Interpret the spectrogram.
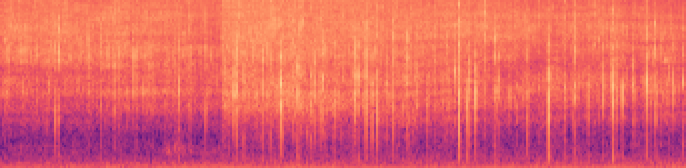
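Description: Lobster tail pieces sizzling in hot oil in a cast iron skillet, with many sharp pops and crackles. The sizzle grows louder about two seconds in as more pieces go into the pan.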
